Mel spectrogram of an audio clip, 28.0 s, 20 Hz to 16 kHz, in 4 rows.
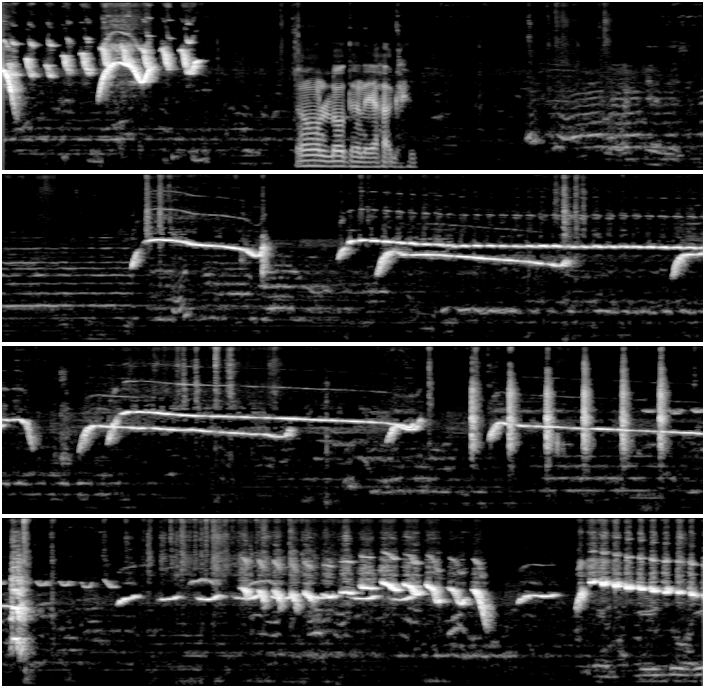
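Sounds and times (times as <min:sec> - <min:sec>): people whistling to pigeons: 0:00.0 - 0:02.1, 0:08.2 - 0:09.8, 0:10.4 - 0:28.0.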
